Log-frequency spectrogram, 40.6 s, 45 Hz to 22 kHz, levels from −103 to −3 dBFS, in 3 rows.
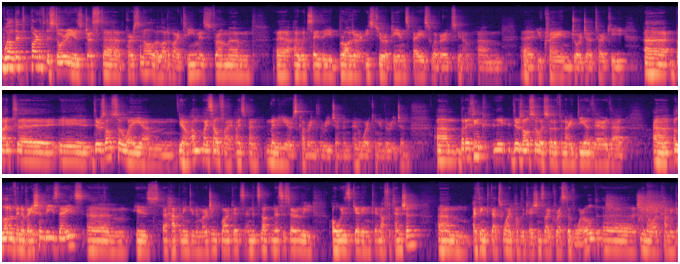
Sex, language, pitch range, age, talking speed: male, English, 105-120 Hz, 30-49, 165 wpm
